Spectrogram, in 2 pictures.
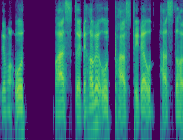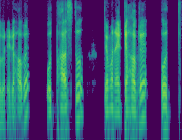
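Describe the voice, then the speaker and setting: Man tutoring, repeating words slowly. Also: medium pitch, clean tone, no room sound, lo-fi sound. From Bangladesh. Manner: reads rules then repeats example words slowly. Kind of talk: classroom grammar lesson.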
